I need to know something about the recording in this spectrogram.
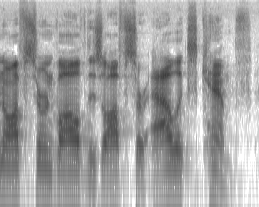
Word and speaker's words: Kempf: Our second officer involved is Officer Alex Kempf, spelled Kempf, and it's pronounced Kempf.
